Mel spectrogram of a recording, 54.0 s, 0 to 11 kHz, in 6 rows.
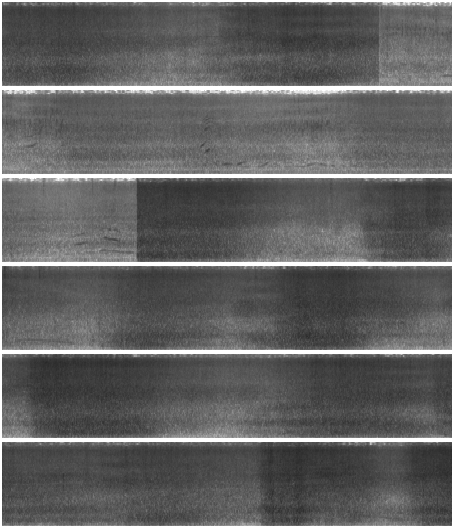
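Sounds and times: waves washing up pebble beach: 0:00.0 - 0:07.6, 0:20.6 - 0:54.0.

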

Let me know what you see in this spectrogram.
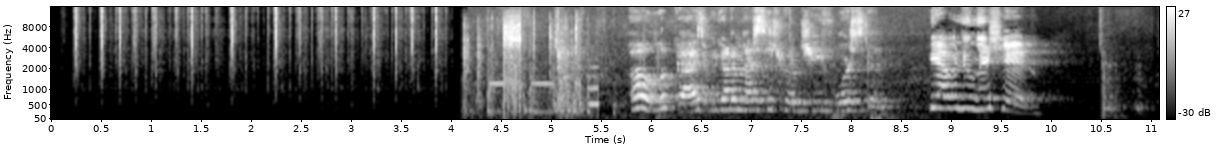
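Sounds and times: short beeps: 0:04.4 - 0:05.5.

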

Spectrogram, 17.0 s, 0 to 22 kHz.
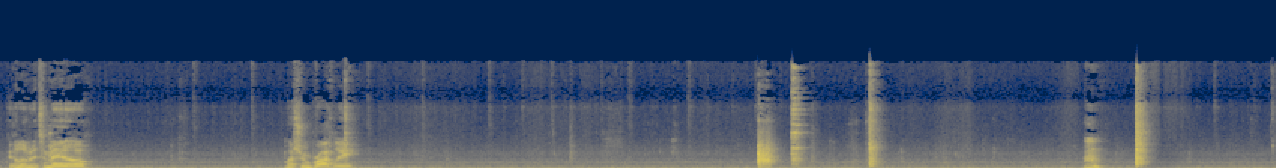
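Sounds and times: low steady hum: 0:00.0 - 0:17.0.

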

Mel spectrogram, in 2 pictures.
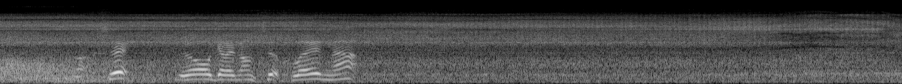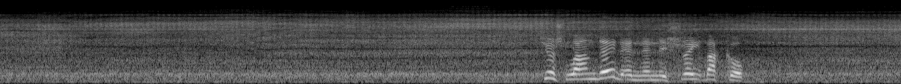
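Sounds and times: faint engine whine: 0:00.0 - 0:18.0
propeller plane engine running: 0:00.0 - 0:18.0.

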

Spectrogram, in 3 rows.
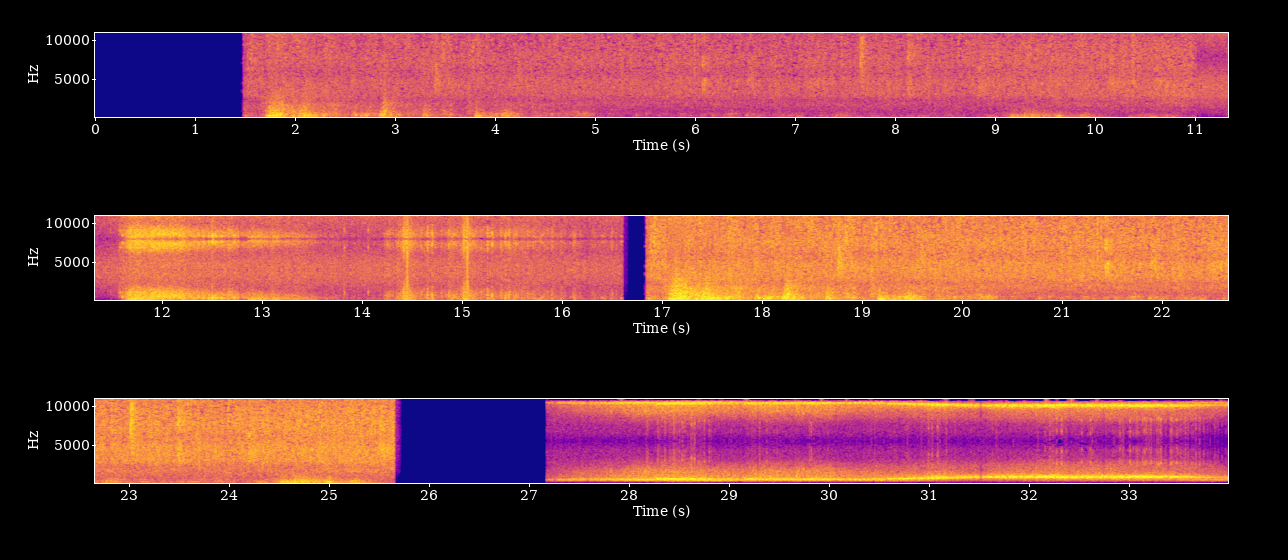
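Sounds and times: thunder rumbling: 0:01.5 - 0:25.6, 0:27.2 - 0:33.9
steady rain: 0:01.5 - 0:25.7, 0:27.2 - 0:33.9.

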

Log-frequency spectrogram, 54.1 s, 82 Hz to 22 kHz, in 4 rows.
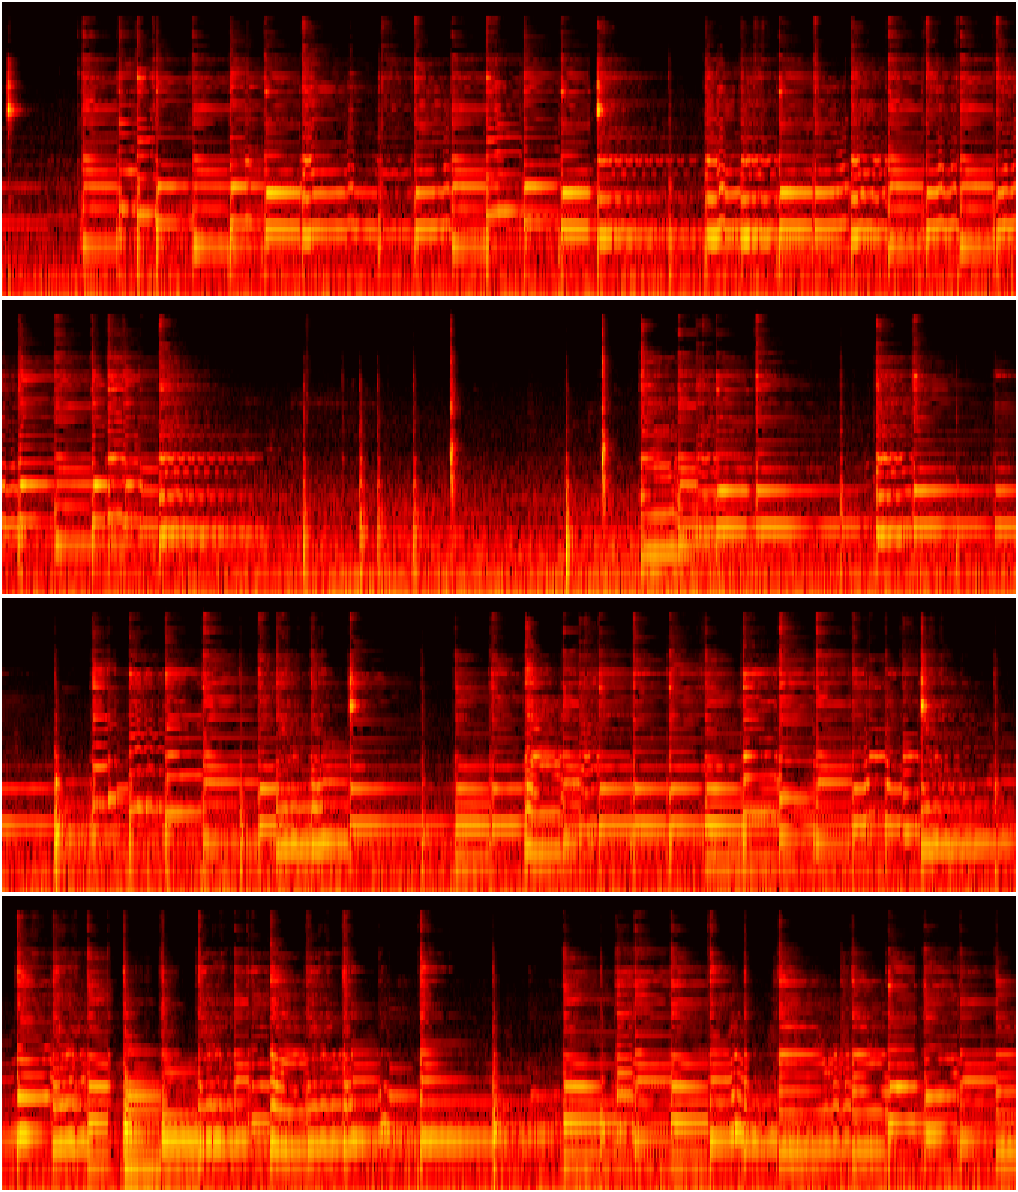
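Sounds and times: acoustic guitar melody: 0:00.0 - 0:19.7, 0:21.0 - 0:54.0.

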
